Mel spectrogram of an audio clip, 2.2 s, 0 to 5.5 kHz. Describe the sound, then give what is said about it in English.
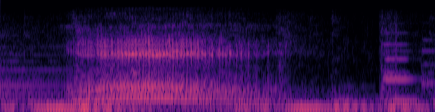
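A long, exaggerated belch rumbles loudly for about a second and a half, deep and croaky with a rising then falling tone, followed by a short grunt-like tail. “Ain't nothing but eat up six chickens, four pounds of hamburger, 26 donuts, drank a half a case of Budweiser, then she ran back and belched”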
